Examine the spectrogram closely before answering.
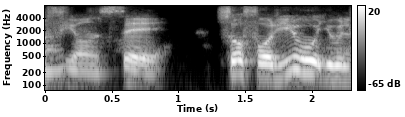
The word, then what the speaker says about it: fiancée: And we are told the pronunciation remains what? The same. So le fiancé becomes la fiancée. La fiancée.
